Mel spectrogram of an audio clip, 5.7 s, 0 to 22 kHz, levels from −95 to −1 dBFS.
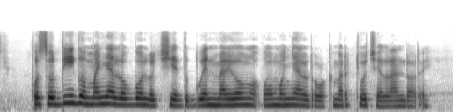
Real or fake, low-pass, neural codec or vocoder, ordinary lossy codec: fake; none; codec, 16 kHz, 1 kbps, FunCodec, trained on LibriTTS, 50 frames a second; none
